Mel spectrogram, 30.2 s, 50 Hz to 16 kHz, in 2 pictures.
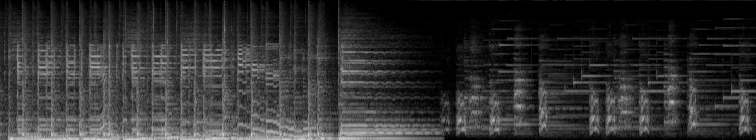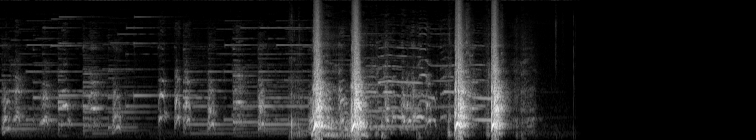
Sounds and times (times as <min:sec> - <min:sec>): Bow-wow: 0:08.8 - 0:11.0, 0:11.8 - 0:14.0, 0:18.3 - 0:20.5, 0:21.3 - 0:25.9
Yip: 0:08.8 - 0:11.0, 0:21.4 - 0:25.4
Whimper (dog): 0:21.8 - 0:25.8.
